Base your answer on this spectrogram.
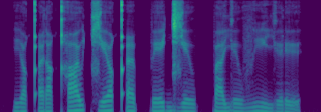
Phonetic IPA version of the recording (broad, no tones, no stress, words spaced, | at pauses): iu̯qʼɪɾaqʰau̯ t͡ɕeu̯ qʼipːe d͡ʑeu̯pːajɪu̯vi jɪɾɪ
